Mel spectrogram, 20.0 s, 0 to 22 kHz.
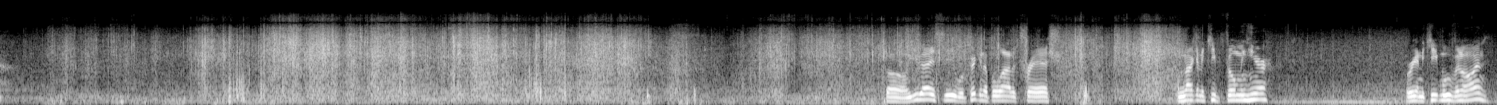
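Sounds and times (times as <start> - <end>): plastic bag crinkling: 0.0 - 18.2.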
